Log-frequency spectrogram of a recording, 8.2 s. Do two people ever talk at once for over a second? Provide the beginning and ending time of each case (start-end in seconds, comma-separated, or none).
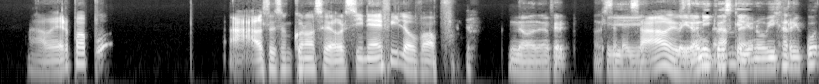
6.1-7.6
